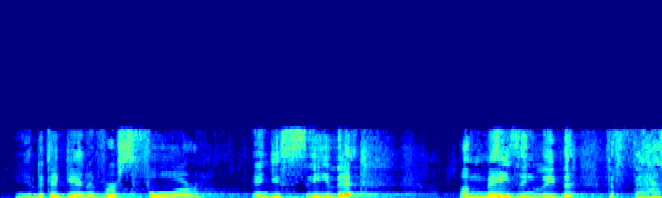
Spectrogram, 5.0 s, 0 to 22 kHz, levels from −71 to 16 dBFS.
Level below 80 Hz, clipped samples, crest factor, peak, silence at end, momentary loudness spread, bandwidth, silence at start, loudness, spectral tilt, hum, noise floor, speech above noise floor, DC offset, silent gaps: -56 dBFS; under 0.1%; 20 dB; -4 dBFS; 0 s; 12 LU; 8 kHz; 0.1 s; -23 LUFS; -5 dB/octave; none; -48 dBFS; 25 dB; under 0.1%; none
